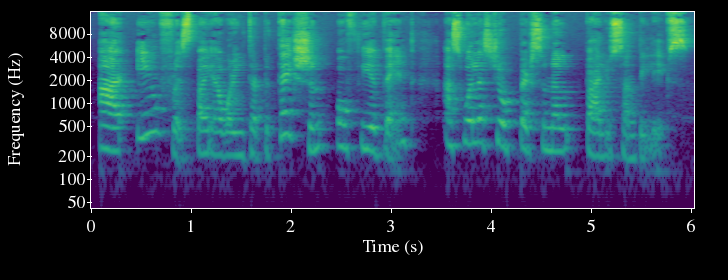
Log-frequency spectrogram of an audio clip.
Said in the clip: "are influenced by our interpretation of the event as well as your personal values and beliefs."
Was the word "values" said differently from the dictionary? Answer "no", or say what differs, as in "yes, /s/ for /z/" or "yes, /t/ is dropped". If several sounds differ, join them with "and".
yes, /s/ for /z/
